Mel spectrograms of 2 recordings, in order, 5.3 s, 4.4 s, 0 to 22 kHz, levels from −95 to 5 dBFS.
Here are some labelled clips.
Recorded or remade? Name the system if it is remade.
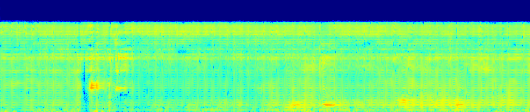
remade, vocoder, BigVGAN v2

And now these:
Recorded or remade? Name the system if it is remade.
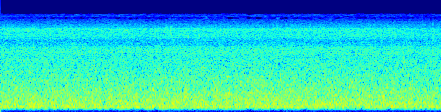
remade, vocoder, BigVGAN v2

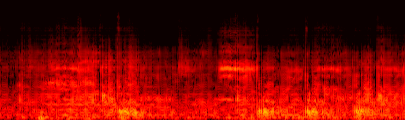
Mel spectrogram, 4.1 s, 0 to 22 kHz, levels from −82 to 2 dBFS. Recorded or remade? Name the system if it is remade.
remade, vocoder, BigVGAN v2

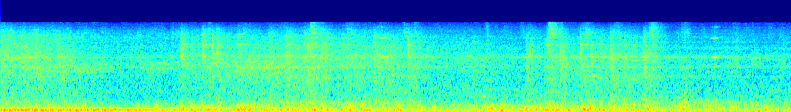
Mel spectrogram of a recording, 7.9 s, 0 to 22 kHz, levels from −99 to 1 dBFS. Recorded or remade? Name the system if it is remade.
recorded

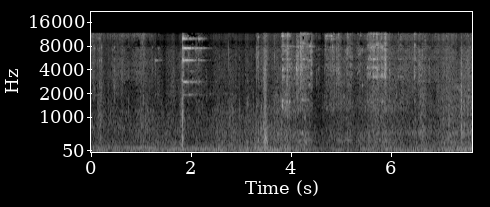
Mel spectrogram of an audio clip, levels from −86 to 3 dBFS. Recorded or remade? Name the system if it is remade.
remade, vocoder, BigVGAN v2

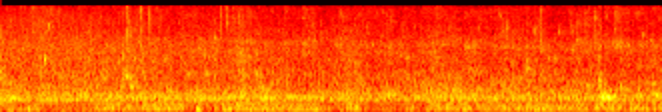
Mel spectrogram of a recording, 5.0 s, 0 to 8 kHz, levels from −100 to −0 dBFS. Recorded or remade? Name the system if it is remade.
recorded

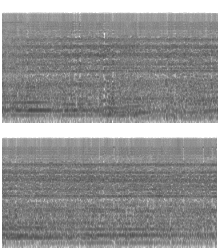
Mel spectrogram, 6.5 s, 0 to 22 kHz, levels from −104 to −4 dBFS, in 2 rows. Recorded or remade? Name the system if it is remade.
recorded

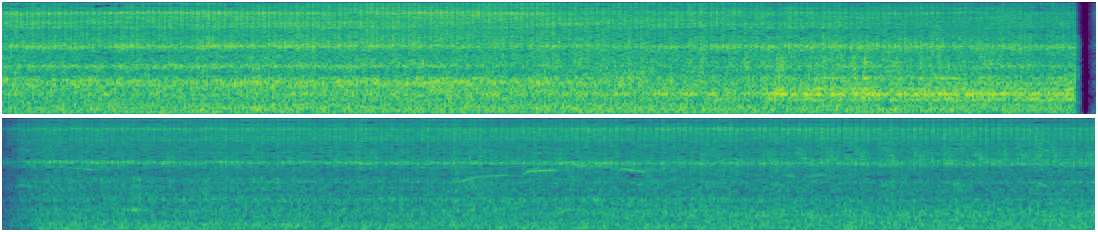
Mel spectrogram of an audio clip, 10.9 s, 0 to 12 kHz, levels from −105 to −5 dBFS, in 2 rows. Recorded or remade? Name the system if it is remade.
recorded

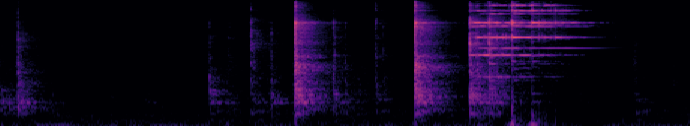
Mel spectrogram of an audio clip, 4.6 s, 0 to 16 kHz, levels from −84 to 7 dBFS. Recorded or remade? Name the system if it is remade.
recorded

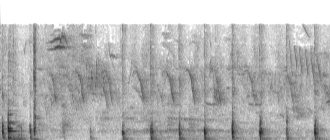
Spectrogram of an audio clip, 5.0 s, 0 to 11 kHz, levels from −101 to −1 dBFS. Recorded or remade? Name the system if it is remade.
recorded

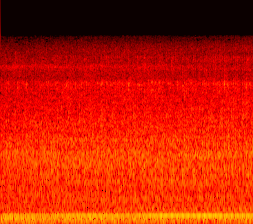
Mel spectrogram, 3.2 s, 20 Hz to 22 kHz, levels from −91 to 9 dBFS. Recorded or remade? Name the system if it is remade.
recorded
